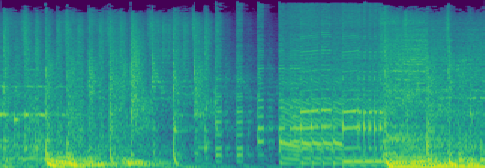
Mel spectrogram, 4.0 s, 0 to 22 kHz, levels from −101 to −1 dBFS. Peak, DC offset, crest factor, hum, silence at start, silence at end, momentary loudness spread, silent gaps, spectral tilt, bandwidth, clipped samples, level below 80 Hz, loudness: 0 dBFS; under 0.1%; 12 dB; none; 0 s; 0 s; 11 LU; none; -5 dB/octave; over 20 kHz; under 0.1%; -18 dBFS; -15 LUFS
